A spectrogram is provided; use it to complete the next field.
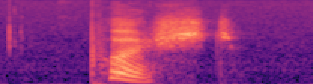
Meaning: simple past and past participle of push
- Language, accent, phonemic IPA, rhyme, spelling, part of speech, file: English, US, /pʊʃt/, -ʊʃt, pushed, verb, En-us-pushed.ogg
